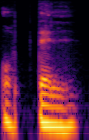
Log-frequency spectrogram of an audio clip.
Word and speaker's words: hotel: A gente em espanhol, quando a gente fala o L, fala de um jeito um pouco mais claro que no português, você falaria hotel. a gente fala hotel, beleza?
